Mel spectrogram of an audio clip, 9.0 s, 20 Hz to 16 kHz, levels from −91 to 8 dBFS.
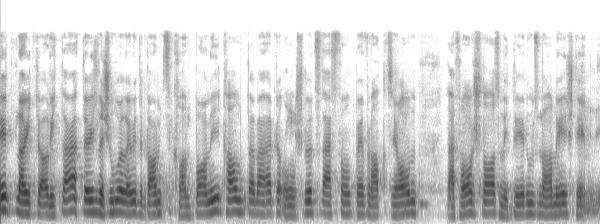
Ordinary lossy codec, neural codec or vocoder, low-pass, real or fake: MP3, 64 kbps; autoencoder, 22.05 kHz, a latent of 192 numbers a frame, VITS, trained on one speaker; 9.9 kHz; fake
